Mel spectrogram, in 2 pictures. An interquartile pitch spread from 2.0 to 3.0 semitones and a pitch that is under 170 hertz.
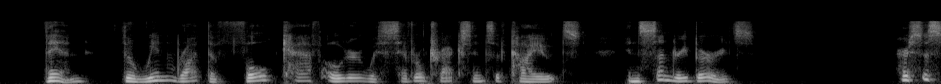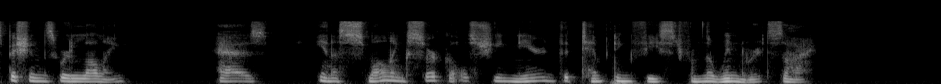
No: average, 3.4 semitones; medium, 140 Hz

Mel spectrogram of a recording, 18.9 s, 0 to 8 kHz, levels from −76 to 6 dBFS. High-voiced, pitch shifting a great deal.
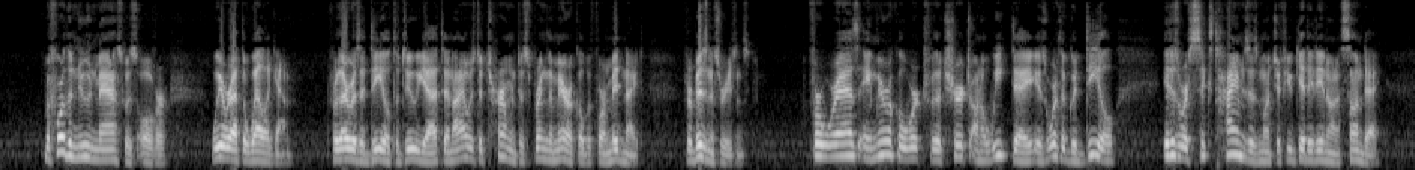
No: low, 130 Hz; wide, 5.7 semitones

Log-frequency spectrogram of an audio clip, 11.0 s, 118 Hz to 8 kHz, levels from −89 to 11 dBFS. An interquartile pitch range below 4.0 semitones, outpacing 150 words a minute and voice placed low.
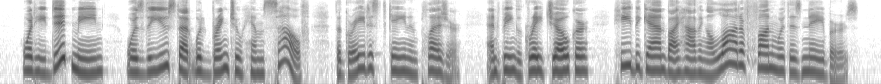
No: average, 2.8 semitones; average, 180 wpm; high, 230 Hz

